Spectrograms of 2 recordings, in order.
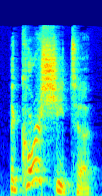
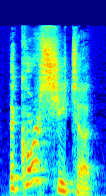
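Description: Both takes have the same delivery.

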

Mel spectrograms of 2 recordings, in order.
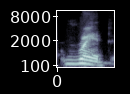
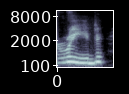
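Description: First: The vowel is short, as in 'red'. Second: The vowel is long, as in 'reed'. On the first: It is the past tense or past participle. "en pasado y pasado participio read" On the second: It is the present tense. "En presente se dice read"

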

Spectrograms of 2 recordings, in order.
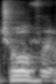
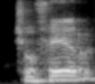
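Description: First: The stress falls on the first syllable. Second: The stress falls on the last syllable. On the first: "como palabra grave" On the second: "como palabra aguda"

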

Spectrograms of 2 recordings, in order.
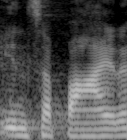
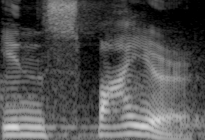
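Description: First: The ending is a single clipped 'fai' sound. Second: The ending has a two-beat 'fai-er' sound. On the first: The speaker calls it wrong. "ไม่ใช่" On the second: The speaker calls it right. "ถูกต้องแล้วครับ"

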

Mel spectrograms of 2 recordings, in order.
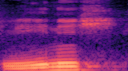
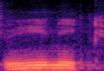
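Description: First: The ending -ig sounds like ich. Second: The ending -ig does not sound like ich. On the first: "norddeutscher Prägung ist eben ich" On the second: "in Süddeutschland sagt man das nicht"

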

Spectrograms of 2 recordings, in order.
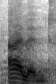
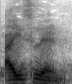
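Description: First: No s sound is pronounced before the l. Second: An s sound is pronounced before the l. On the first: The speaker calls it right. "तो पढ़ेंगे आइलैंड" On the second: The speaker calls it wrong. "दोस्तों वो आइसलैंड नहीं होगा"

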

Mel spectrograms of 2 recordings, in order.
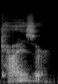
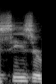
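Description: First: The name begins with a hard k sound. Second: The name begins with a soft s sound. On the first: This is the original classical form of the name. The speaker calls it right. "his name was pronounced Kaiser" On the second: This is the later church form of the name. The speaker calls it wrong. "That's what do you call a church Latin to say Caesar"

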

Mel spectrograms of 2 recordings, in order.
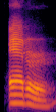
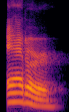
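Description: The two takes are said the same way.

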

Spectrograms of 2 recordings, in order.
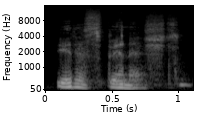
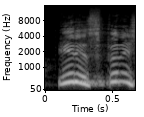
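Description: First: It is said quietly and without triumph. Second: It is shouted loudly and triumphantly.

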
